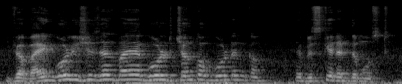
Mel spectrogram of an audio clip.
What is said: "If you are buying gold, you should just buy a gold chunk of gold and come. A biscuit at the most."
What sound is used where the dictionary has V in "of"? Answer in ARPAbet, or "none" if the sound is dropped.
P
